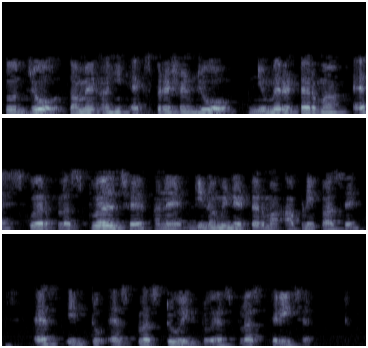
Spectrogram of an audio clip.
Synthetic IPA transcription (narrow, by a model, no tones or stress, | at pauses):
t̪od͡ʒot̪əmeʔəɦĩʔekspɾeʃənd͡ʒuonjumeɾeʈəɾmãesːkweəɾpləsʈʋelt͡ʃʰeʔəneɖinomineʈəɾmãʔapɳipase | esɪɳʈuʔespləsʈuɪɳʈuespləst̪ʰɾit͡ʃʰe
